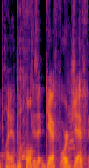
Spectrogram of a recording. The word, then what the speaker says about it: GIF: I kind of like gief I kind of wish that was like the the standard listen yeah I know that the creator of GIF said it's actually supposed to be pronounced Jiff but nah I'm gonna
